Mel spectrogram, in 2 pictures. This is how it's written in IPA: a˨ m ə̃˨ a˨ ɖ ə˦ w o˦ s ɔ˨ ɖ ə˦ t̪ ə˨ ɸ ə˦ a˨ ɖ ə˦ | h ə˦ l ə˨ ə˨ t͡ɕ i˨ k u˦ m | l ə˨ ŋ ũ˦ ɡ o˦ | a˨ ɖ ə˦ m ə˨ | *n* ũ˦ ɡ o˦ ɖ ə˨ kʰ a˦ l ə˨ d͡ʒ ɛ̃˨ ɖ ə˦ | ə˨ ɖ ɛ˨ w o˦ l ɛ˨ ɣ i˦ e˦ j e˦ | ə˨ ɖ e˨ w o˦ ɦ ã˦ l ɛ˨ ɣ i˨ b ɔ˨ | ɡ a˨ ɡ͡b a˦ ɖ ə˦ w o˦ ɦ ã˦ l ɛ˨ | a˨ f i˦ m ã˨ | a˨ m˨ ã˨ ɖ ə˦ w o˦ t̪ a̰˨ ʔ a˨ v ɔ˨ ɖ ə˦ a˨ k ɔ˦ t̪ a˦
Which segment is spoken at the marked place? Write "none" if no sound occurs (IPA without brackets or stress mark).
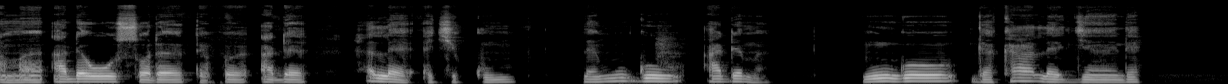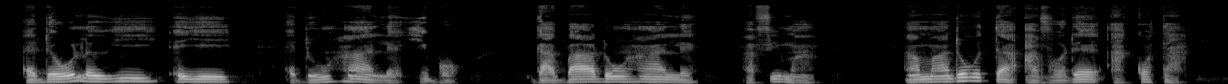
ŋ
